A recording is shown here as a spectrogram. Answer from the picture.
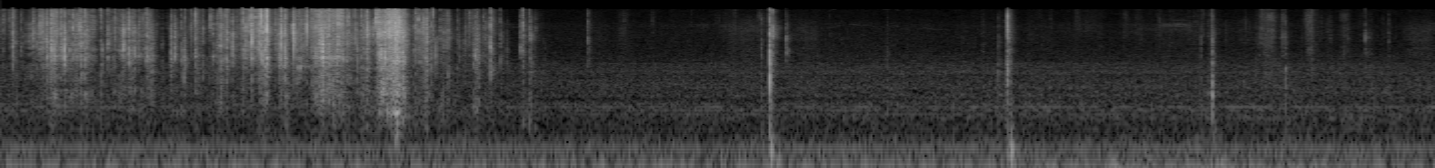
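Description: Foil wrapper of a baseball card pack tearing open and crinkling for the first four seconds or so, followed by three sharp clicks as the stack of cards is handled.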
